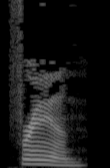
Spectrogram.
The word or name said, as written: fran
